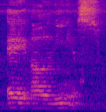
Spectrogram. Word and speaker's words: alienus: It derived from the Middle French, which derived from Latin, which was spelled alienus and was pronounced alienus.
